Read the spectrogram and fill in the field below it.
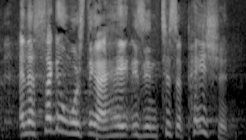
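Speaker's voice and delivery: plain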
